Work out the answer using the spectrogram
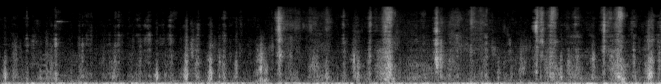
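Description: Close-miked wet chewing of soft cheesecake: a rapid, irregular run of short mouth clicks and smacks.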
